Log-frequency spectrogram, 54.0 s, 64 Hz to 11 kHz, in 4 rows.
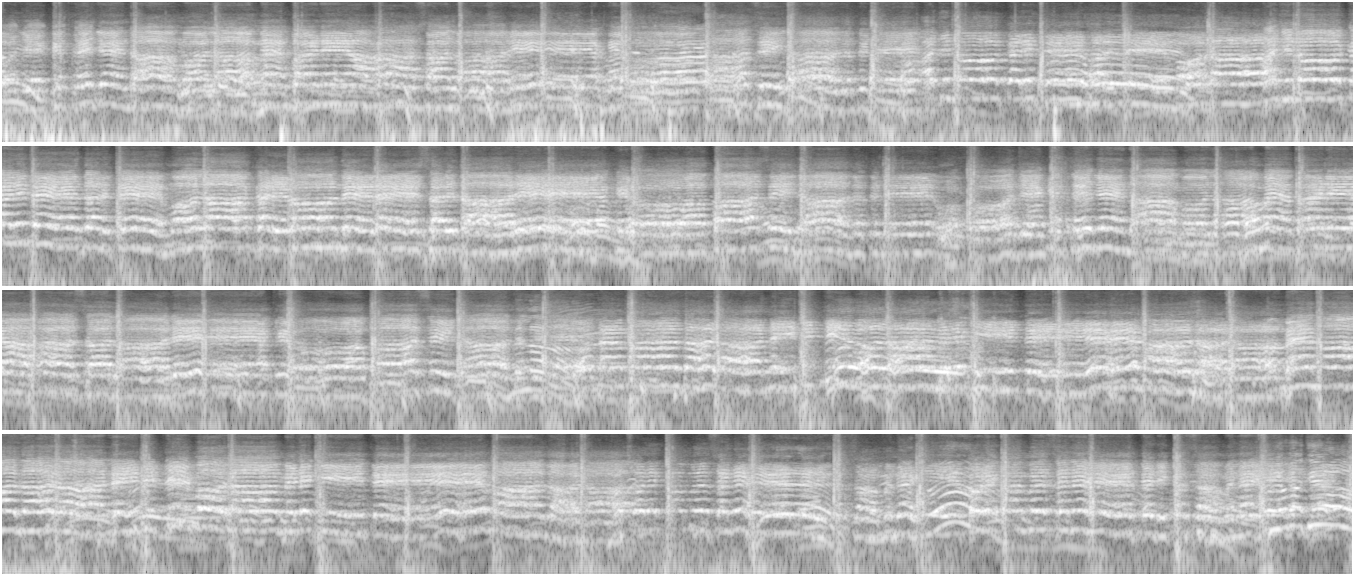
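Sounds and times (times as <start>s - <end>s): men chanting a lament: 0.0s - 54.0s
hand slaps on chest: 20.6s - 21.7s, 29.8s - 30.1s, 30.7s - 32.6s, 37.5s - 37.8s, 43.6s - 44.0s.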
